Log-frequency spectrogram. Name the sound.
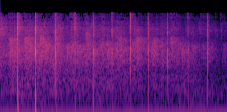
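audience applause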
